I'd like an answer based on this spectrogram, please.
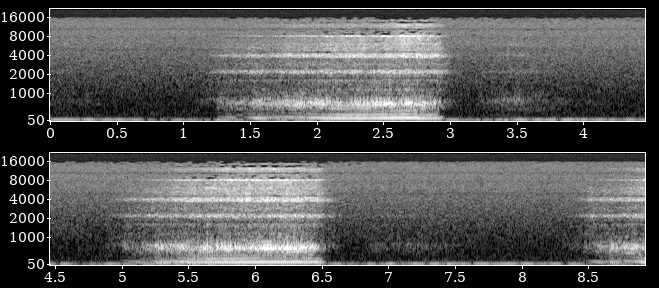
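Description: Loud, rumbling snores on each breath in, about two in eight seconds, with quiet breathing out between them and a low steady room hum.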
